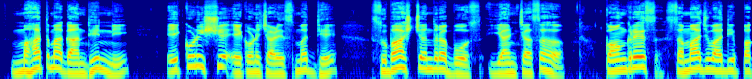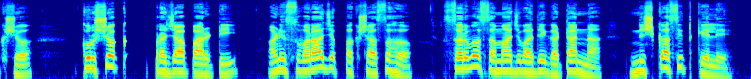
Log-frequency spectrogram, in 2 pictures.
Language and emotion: Marathi, neutral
